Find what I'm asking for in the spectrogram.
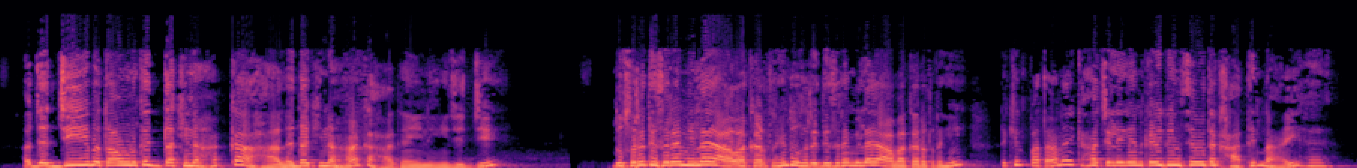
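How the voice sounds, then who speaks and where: A cartoonish character voice, female-sounding, extremely high-pitched, at a fairly quick pace. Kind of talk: rustic village comedy.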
